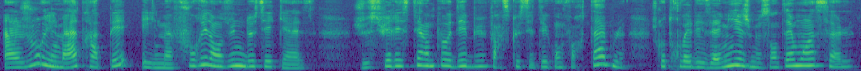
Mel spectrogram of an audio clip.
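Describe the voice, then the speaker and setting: A woman's voice: fairly high pitch, a little fast, dark tone. A woman voicing a timid little female thought-spirit, a glowing halo, in a fairy-tale audiobook. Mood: earnest. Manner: shy, hesitant, growing earnest.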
